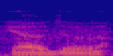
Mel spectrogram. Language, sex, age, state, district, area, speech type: Kannada, male, 30-45, Karnataka, Udupi, rural, spontaneous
